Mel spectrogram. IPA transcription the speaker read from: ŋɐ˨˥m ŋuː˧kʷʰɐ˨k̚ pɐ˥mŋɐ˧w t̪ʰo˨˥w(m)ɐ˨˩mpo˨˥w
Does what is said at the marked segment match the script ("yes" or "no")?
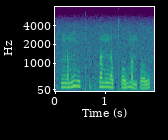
yes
